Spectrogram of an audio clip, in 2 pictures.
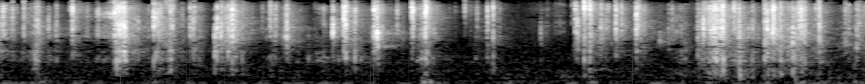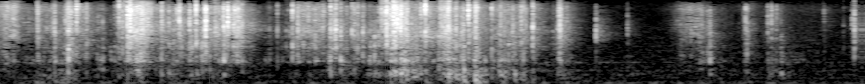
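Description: Foil wrapper of a Bowman baseball card pack crinkling and tearing as it is ripped open. The crackle is heaviest a few seconds in and dies down near the end as the cards come out.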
